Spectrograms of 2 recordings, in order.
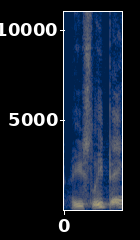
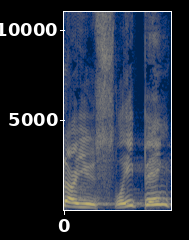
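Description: First: It sounds like a genuine, curious question. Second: It sounds incredulous, like asking for real.

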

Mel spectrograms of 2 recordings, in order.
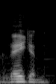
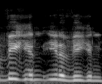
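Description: First: The word sounds like it comes from Vega. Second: The word has its usual everyday pronunciation.

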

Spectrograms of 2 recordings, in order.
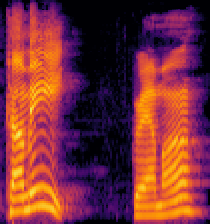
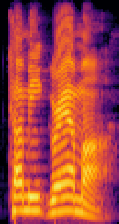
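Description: First: There is a pause before grandma. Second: It is said without a pause before grandma.

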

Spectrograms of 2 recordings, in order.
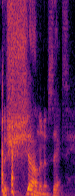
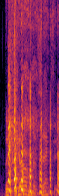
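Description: First: It is said in a creepy, sultry tone. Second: It is said with dramatic feeling.

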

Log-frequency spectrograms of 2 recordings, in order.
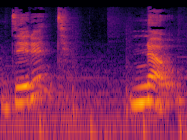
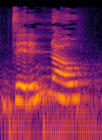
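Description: First: It is slow, with each word said separately. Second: It is fast, with the words linked, T dropped. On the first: "falando pausadamente ou pronunciando bem cada palavra" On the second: "ele vai falar com mais velocidade"

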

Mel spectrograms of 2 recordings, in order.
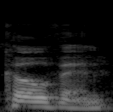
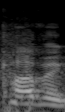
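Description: First: The first vowel does not sound like 'oven'. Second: The first vowel sounds like in 'oven'. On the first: The speaker calls it right. "but it's Coven" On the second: The speaker calls it wrong. "it's not Coven because that sounds too much like oven"

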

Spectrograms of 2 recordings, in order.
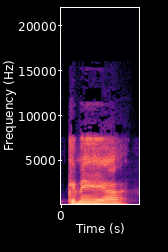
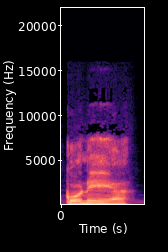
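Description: First: No 'o' vowel follows the first consonant. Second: An 'o' vowel follows the first consonant. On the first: This is the form insiders avoid saying. "Para no decir CNEA" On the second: This is the everyday form used by insiders. "nosotros le decimos CONEA"

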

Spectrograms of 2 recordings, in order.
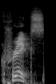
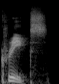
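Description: First: The vowel is a short 'ih' sound. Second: The vowel is a long 'ee' sound. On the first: "I grew up calling it Cricks" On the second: "instead of Creeks"

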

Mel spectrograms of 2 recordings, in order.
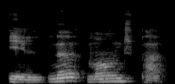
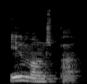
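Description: First: The word ne is clearly pronounced. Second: The word ne is dropped entirely.

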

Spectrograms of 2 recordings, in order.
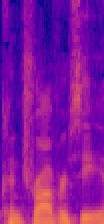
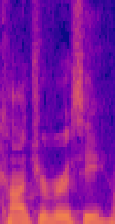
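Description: First: It is said in another region's pronunciation. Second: It is said in the speaker's usual pronunciation.

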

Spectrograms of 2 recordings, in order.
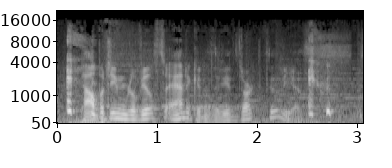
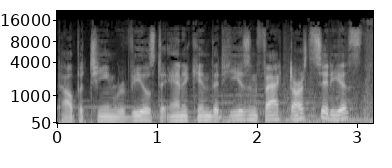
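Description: First: It is said with a lisp. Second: It is said in a normal voice.

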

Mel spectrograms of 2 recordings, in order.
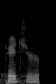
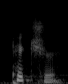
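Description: First: The word is said loosely, with sounds slurred. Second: The word is said crisply, with every sound clear. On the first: The speaker calls it wrong. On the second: The speaker calls it right.

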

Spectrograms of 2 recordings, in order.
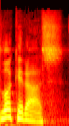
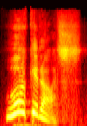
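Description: First: It is said in a flat tone. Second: It is said in an animated tone.

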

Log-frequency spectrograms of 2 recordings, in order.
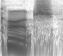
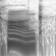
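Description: First: The word ends with a ch sound. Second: The word ends with a k sound. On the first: The speaker calls it wrong. "don't ever say conch" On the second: The speaker calls it right. "is pronounced conk, like a conk on the noggin"

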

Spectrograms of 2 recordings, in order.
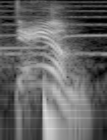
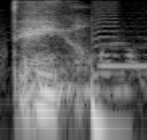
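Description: First: It sounds pained, like after stubbing a toe. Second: It sounds admiring, like seeing an attractive girl.

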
